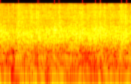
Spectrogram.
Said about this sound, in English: I think we need to have a massive round of applause.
